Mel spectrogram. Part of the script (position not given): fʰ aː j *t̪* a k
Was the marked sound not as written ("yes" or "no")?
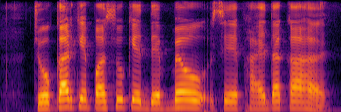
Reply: yes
